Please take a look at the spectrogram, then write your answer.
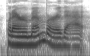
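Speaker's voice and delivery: ordinary delivery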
